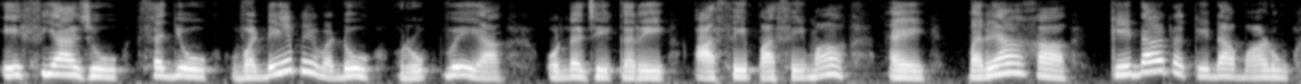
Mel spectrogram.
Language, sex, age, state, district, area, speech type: Sindhi, female, 30-45, Gujarat, Junagadh, rural, spontaneous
